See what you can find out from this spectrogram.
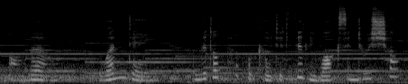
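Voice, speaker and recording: Girl doing a posh dramatic pony fashionista, higher voice that swoops around, music playing under it. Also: expressive, normal speed, natural voice. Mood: storytelling, dramatic. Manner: theatrical, genteel, calls others darling. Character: dramatic, refined female unicorn fashionista telling a spooky tale. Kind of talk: character voice in a fan fiction reading.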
